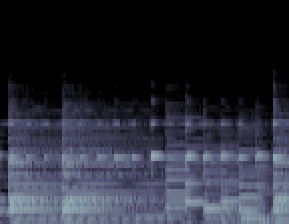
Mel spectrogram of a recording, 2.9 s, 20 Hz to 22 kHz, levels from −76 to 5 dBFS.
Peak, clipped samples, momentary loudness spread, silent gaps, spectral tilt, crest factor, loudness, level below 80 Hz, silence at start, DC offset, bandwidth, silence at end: -12 dBFS; under 0.1%; 4 LU; none; -8 dB/octave; 14 dB; -28 LUFS; -44 dBFS; 0 s; under 0.1%; 7.2 kHz; 0 s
